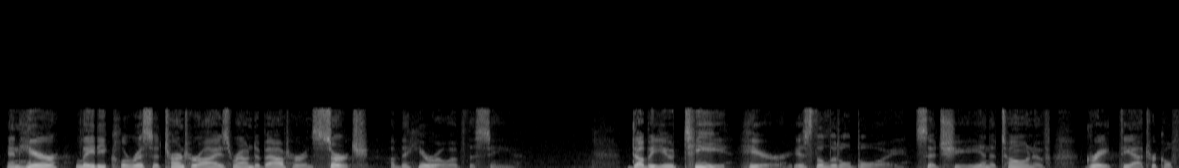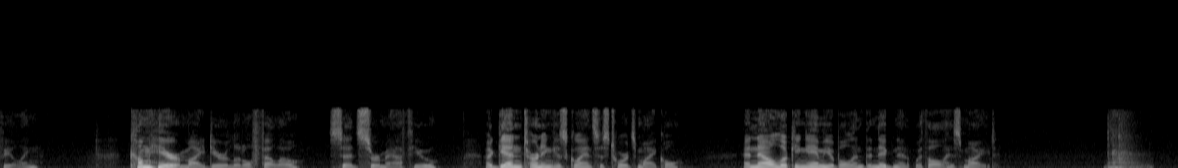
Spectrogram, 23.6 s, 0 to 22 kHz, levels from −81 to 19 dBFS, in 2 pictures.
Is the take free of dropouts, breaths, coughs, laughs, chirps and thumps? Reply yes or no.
no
